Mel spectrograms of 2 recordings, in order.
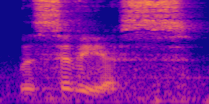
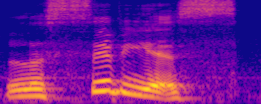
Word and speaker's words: lascivious: Lascivious. Okay, and this is how it's pronounced. Lascivious. Lascivious.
